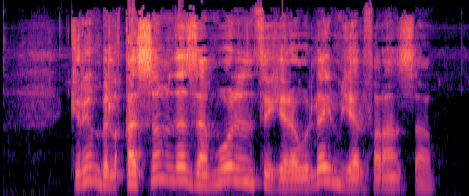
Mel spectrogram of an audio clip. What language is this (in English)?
Kabyle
